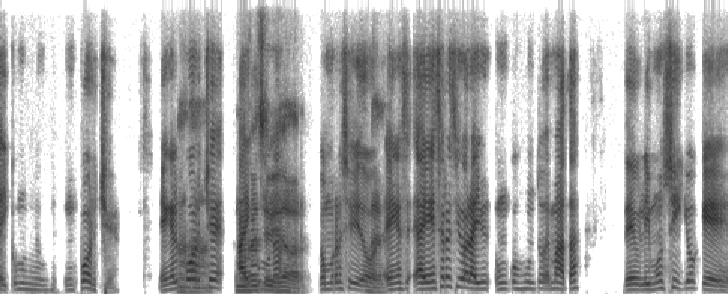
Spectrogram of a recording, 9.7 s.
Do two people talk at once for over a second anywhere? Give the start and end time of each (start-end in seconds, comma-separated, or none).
2.3-3.8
